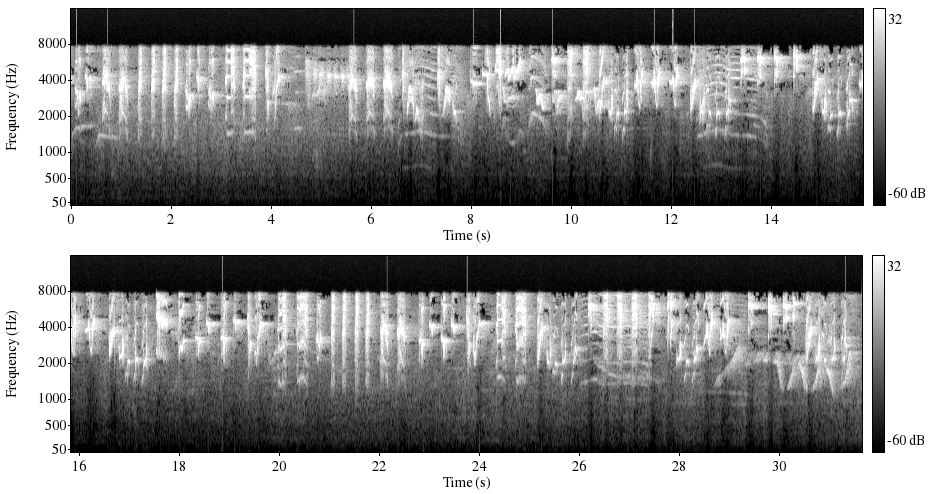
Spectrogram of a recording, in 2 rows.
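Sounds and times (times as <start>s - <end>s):
Oriental magpie-robin singing: 0.0s - 31.6s.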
